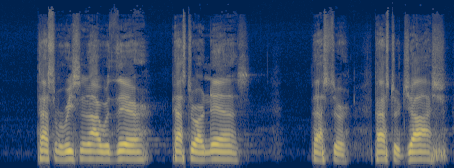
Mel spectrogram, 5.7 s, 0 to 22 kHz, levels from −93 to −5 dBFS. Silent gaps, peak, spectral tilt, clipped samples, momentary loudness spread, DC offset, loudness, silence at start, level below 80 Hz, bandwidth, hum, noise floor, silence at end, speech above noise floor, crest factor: none; -14 dBFS; -4.5 dB/octave; under 0.1%; 11 LU; under 0.1%; -28 LUFS; 0.45 s; -78 dBFS; 19 kHz; none; -65 dBFS; 0.1 s; 38 dB; 16 dB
